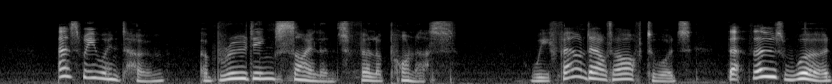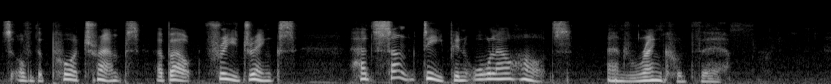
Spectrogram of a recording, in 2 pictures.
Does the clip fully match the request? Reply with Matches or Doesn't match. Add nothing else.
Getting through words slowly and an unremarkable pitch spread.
Doesn't match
